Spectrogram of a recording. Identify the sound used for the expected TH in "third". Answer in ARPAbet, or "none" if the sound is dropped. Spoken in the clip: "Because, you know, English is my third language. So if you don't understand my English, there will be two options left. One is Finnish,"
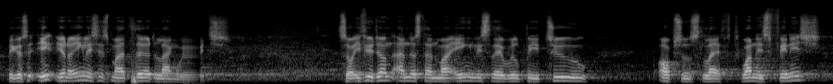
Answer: TH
